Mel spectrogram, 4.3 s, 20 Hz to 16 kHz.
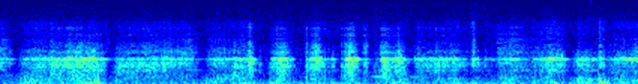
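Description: A flat palm and fingers rub across the white plastic membrane of a hollow, hand-held darbuka drum. The result is a quiet, continuous scraping hiss over a steady mid-pitched ring near 1.1 kHz, with several brief, slightly louder swipes.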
